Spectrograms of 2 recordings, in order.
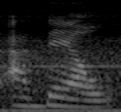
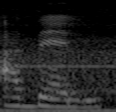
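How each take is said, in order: First: It is said the English way, ending in 'l'. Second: It is said the Brazilian Portuguese way, ending in 'le'. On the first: This is how English speakers say it. "não vamos falar Adele" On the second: This is how most people in Brazil say it. "nós vamos falar Adele"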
